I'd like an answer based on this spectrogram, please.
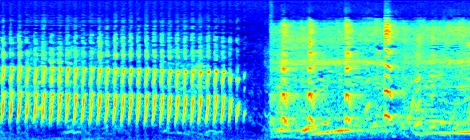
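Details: Monkey giving a fast, evenly pulsed chattering call, about ten beats a second for three seconds, then a sudden switch to scattered squeaks and short nasal yelps.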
